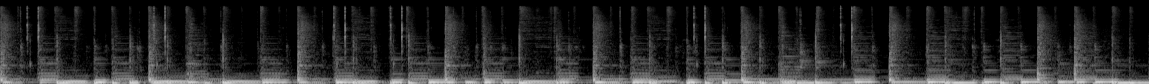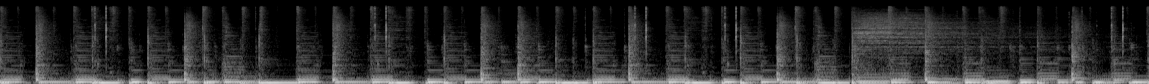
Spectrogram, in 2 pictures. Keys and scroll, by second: 10.5 Return.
